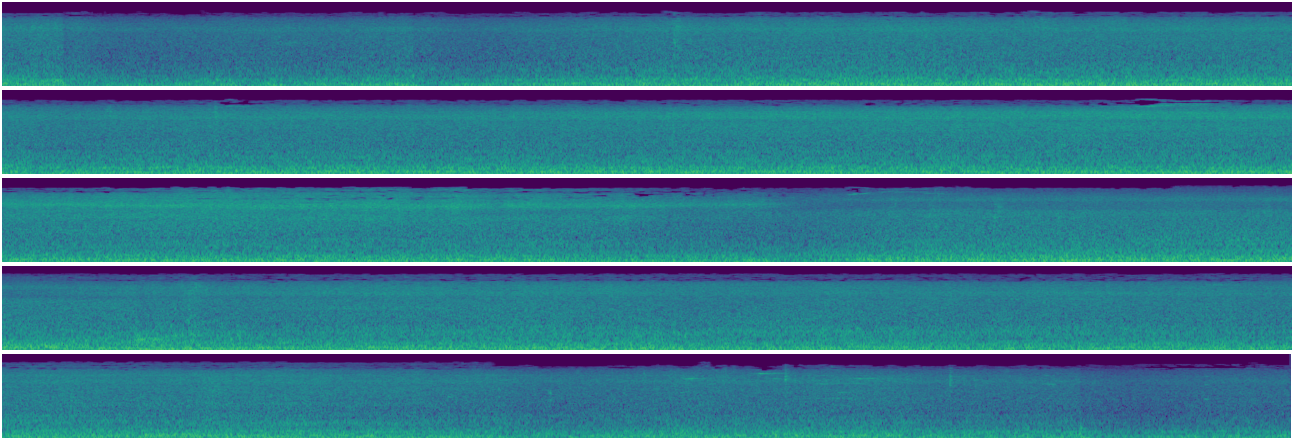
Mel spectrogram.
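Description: Steady city street noise: traffic rumble mixed with wind buffeting the microphone.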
